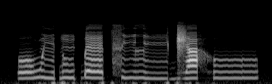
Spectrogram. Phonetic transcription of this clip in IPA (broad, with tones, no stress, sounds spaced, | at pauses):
o˨˦ w ĩ˨ ɗ ũ˦ ɓ ɛ˦ t͡s i˦ l iː˨ d͡ʒ a˦ h uː˦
